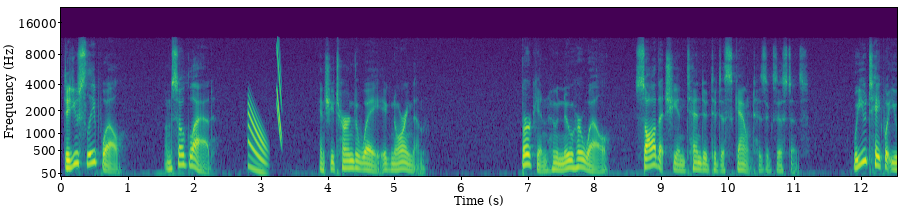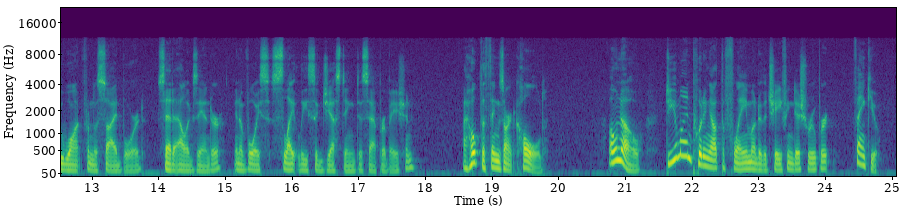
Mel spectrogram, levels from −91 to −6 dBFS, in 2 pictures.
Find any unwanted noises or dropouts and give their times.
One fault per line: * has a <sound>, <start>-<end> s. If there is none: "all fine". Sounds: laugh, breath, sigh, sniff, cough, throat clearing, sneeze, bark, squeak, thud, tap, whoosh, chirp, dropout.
* has a chirp, 2.8-3.3 s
